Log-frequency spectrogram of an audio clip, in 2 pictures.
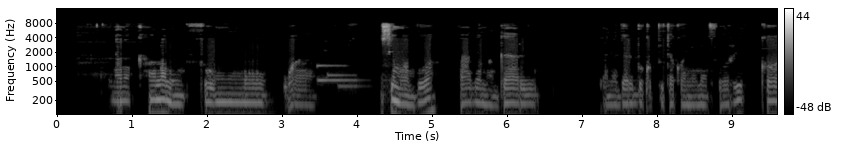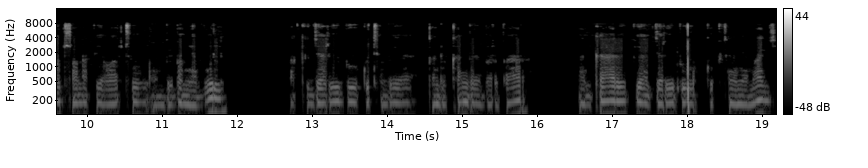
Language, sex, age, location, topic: Swahili, male, 25-35, Kisumu, health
